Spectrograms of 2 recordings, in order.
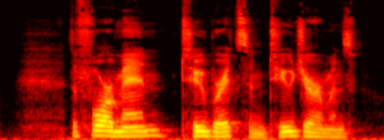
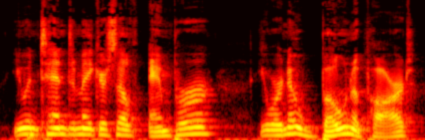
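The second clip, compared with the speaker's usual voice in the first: loud, raised-pitch indignation; barked challenge; 7 semitones higher, 5 dB louder than usual. A narrator's reading. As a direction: throw the accusation at him. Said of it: "Clavel barked".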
